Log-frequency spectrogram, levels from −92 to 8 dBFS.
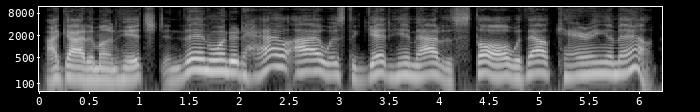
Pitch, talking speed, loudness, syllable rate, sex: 170 Hz, 200 wpm, -18 LUFS, 4.5 syllables/s, male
